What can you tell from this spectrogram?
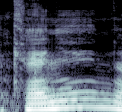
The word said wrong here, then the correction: Kainan: Or how you? – Kainan. – Kainan.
